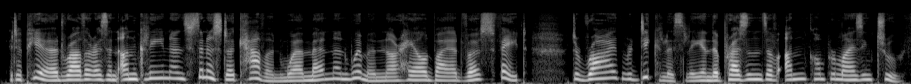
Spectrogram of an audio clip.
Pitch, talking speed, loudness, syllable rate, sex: 220 Hz, 180 wpm, -18 LUFS, 6.0 syllables/s, female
